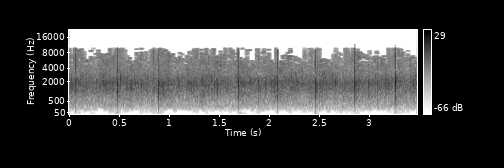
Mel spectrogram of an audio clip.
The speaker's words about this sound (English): Isn't it good to be in church on Sunday morning? Give the Lord a good hand clap of praise if you love Him this morning.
